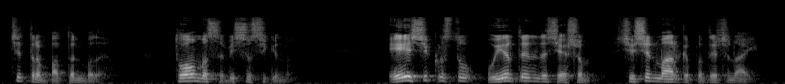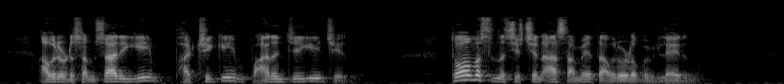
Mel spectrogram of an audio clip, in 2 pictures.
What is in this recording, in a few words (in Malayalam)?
good news malayalam, drama; world bible translation center nt drama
